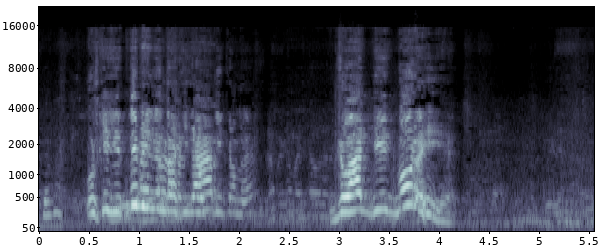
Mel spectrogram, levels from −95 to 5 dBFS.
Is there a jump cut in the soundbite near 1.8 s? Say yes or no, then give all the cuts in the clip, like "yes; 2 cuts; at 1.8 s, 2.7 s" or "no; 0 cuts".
yes; 1 cut; at 1.8 s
